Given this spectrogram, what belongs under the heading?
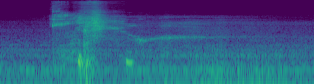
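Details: A short, partly stifled sneeze, held quiet on purpose with a nose easily provoked that night, then a brief small catch of breath over quiet room noise.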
